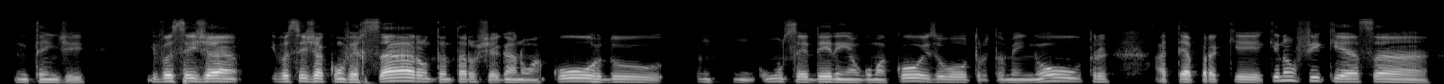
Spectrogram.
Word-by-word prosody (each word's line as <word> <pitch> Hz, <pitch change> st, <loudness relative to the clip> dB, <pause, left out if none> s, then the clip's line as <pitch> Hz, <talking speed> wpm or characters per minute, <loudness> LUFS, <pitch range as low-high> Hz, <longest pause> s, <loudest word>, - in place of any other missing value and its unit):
Entendi. 110 Hz, -3 st, -5 dB, 0.6 s
E -, -, -9 dB
vocês 145 Hz, +1 st, +3 dB
já 140 Hz, -1 st, +6 dB, 0.3 s
e 130 Hz, -, -18 dB
vocês 140 Hz, +2 st, 0 dB
já 140 Hz, -1 st, +4 dB
conversaram, 140 Hz, +4 st, +4 dB
tentaram 120 Hz, +1 st, -3 dB
chegar 110 Hz, 0 st, -3 dB
num 105 Hz, -2 st, -4 dB
acordo, 125 Hz, -4 st, -1 dB, 0.3 s
um 120 Hz, -2 st, -11 dB, 0.2 s
um 220 Hz, -1 st, -9 dB, 0.2 s
um -, -, -5 dB
cederem 120 Hz, -1 st, 0 dB
alguma 110 Hz, -1 st, -4 dB
coisa, 145 Hz, -2 st, 0 dB
o 125 Hz, -, -2 dB
outro 115 Hz, -, -5 dB
também 215 Hz, +2 st, -7 dB
em 215 Hz, +1 st, -4 dB
outra? 145 Hz, -, -2 dB, 0.4 s
Até 120 Hz, -1 st, +1 dB
pra 115 Hz, -1 st, -2 dB
que 115 Hz, -3 st, -5 dB
que 175 Hz, -, -1 dB
não 185 Hz, +1 st, -2 dB
fique 165 Hz, -4 st, -4 dB
essa 120 Hz, -4 st, 0 dB
125 Hz, 125 wpm, -21 LUFS, 115-145 Hz, 0.6 s, já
